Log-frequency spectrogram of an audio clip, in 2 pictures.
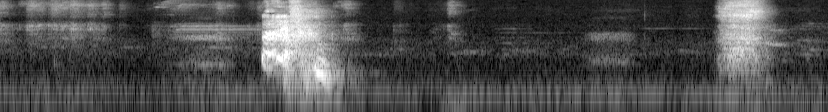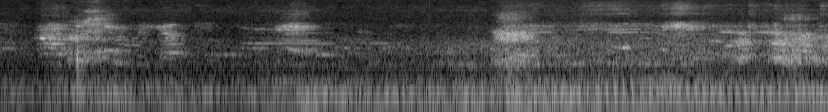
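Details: Two loud, explosive sneezes a few seconds apart with quieter breathing and rustling between; deliberate sneezes performed for a sneezing challenge.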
